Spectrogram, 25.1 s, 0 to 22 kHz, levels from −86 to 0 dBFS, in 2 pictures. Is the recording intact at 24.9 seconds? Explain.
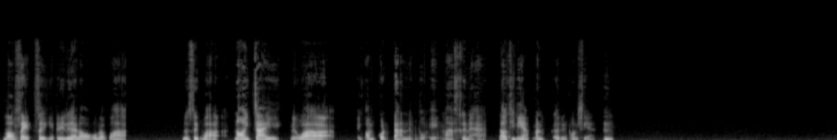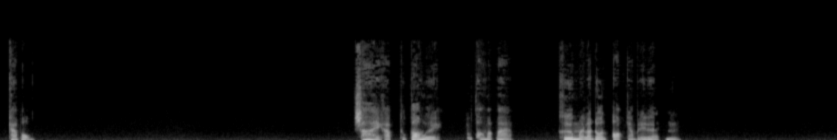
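Yes, the audio is intact at 24.9 seconds, with no dropout, click, distortion or other fault at that moment.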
